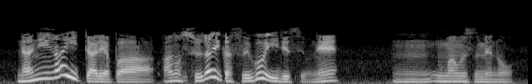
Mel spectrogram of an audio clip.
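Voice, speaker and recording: A man speaks at a moderate pace in a Kansai accent. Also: medium pitch for a man, ordinary pitch variation. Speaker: podcast host. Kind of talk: casual solo talk. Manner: soft-spoken.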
